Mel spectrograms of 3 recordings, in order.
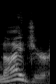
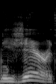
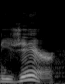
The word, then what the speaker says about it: Niger: Niger. And he got roundly criticized by the um, receptionist at the embassy, who said it should be pronounced Niger. It's my country, we pronounce it Niger.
